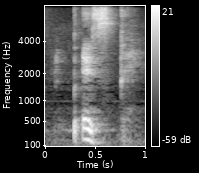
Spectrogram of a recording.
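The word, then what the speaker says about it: pisqi: estas consonantes, entonces dirá, ¿cómo se lee? Pesque, ¿no? Pesque. La escritura dice pisqui, ¿no? Es diferente la escritura.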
